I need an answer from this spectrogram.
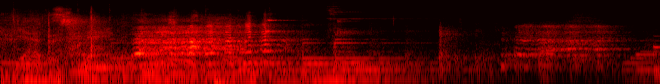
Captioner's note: laughs wickedly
